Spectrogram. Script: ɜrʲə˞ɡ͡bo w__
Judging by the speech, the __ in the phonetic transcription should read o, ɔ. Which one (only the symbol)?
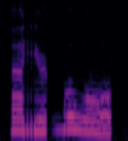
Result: o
